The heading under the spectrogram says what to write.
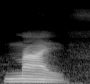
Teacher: in the pronunciation of the word knife, the letter K is silent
